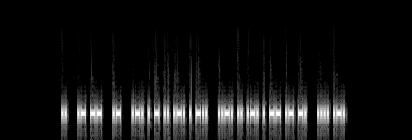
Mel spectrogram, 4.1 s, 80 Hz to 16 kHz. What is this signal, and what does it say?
Morse code, heard as a keyed tone, about 79 wpm, 700 Hz. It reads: I AM A RETIRED FIREMAN HR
